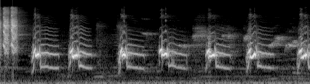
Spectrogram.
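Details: White-rumped shama at its fiery peak, tail flicking continuously. Harsh, rasping chack notes repeat steadily, about seven in three seconds, each with a short downward tail, after a brief noisy burst.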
